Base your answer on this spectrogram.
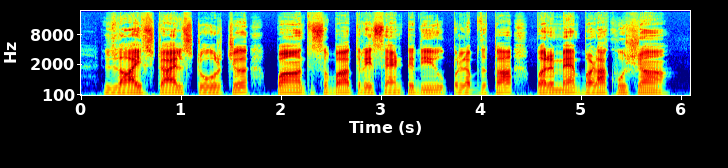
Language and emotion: Dogri, surprised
